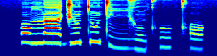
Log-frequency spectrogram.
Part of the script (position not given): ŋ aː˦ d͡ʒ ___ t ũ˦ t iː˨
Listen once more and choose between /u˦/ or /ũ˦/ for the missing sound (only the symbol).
ũ˦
